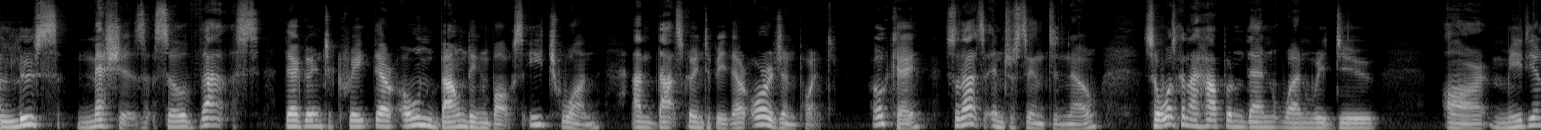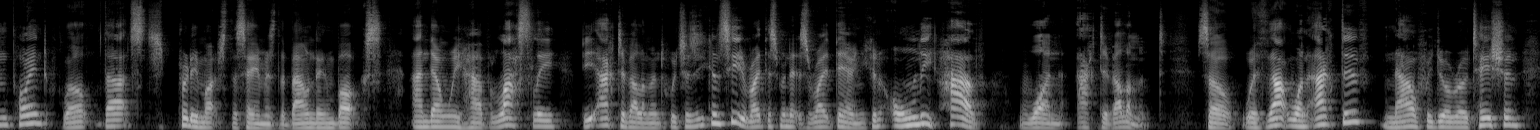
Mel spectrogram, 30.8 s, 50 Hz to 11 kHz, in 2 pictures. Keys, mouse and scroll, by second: 8.8 r, 9.3 z, 11.4 ctrl+z, 16.5 r, 19.1 r, 20.0 ctrl+z, 24.2 middle click, 29.5 r.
